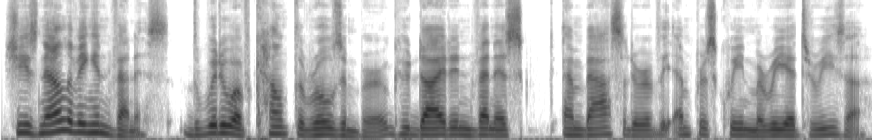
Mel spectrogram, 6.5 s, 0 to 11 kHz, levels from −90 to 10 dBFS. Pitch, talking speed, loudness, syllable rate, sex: 150 Hz, 210 wpm, -19 LUFS, 6.3 syllables/s, male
